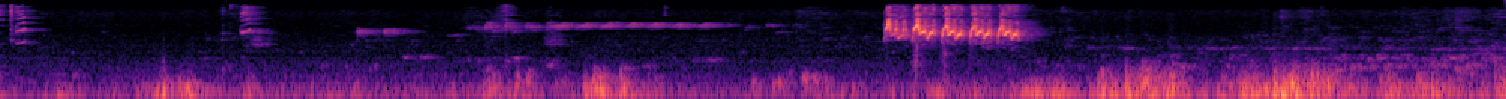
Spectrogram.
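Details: Javan fulvetta, a singing cage bird, gives a short rapid flurry of high, sharp chirps after several thin, drawn-out whistles. Low thumps and room rumble fill the background.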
